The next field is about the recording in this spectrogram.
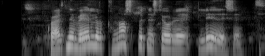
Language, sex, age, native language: Icelandic, male, 40-49, Icelandic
